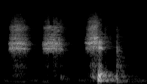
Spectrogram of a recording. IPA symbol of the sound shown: ʃ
